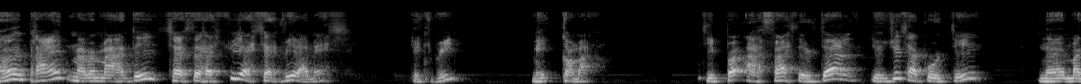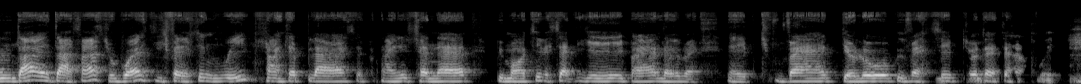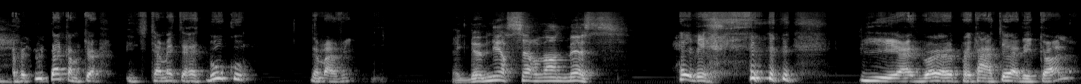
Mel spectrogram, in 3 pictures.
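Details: Adult man with severe-to-profound deafness since childhood who wears hearing aids and learned oral speech at a specialized institute by practising letters in front of a mirror; deaf speech (severe-to-profound hearing loss).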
